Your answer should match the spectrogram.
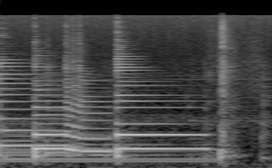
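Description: Nylon-string classical guitar played fingerstyle: a few plucked notes that ring on, then are stopped short about one and a half seconds in.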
